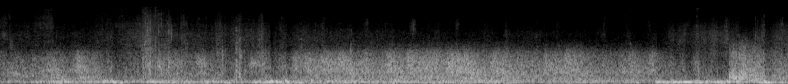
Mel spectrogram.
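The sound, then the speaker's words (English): Artillery shells and rockets exploding along a war front in eastern Ukraine, heard as a dense, continuous low roar with no clearly separate blasts and no voices. “The volleys of shells and rockets crash back and forth.”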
